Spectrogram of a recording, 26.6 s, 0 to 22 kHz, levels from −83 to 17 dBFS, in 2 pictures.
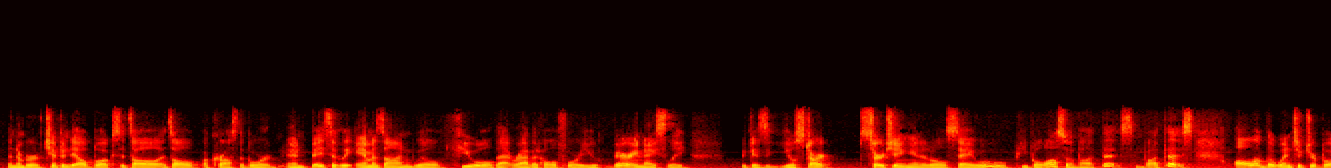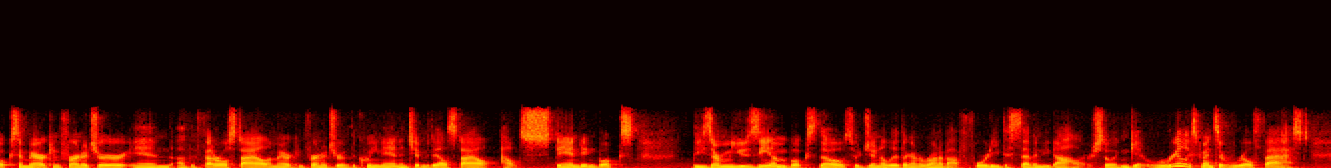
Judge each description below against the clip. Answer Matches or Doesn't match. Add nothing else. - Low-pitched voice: Matches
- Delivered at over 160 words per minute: Matches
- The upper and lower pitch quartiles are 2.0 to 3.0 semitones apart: Doesn't match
